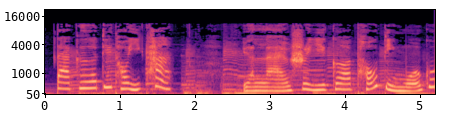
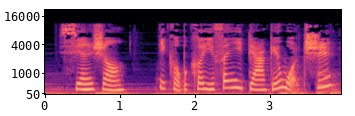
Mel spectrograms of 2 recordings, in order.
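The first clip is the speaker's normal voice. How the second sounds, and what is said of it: Thin, high-pitched little voice. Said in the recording (Chinese): “一个尖细的声音说”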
